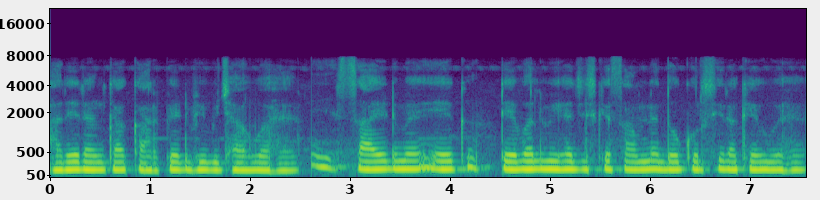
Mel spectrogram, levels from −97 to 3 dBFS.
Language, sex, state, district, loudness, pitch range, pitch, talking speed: Hindi, male, Jharkhand, Deoghar, -14 LUFS, 145-155 Hz, 145 Hz, 165 wpm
